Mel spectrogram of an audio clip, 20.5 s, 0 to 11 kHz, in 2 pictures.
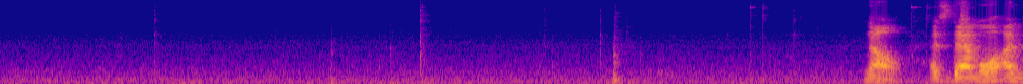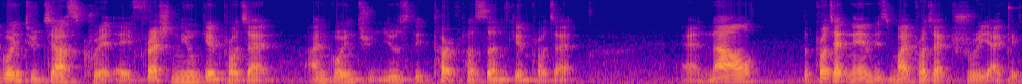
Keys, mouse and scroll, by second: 2.1-4.1 drag, 7.5 click, 9.1 click, 11.6 click, 20.3 click.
